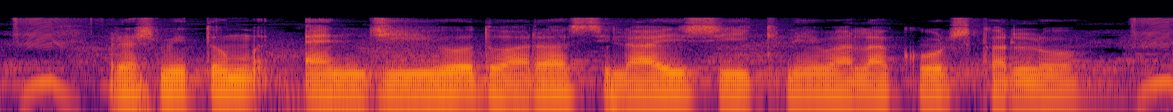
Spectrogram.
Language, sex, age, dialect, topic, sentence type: Hindi, male, 36-40, Awadhi Bundeli, banking, statement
